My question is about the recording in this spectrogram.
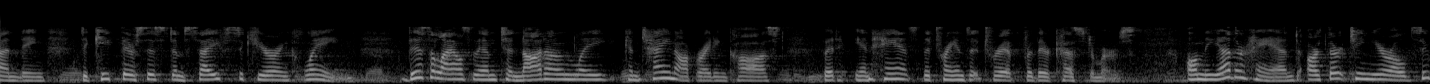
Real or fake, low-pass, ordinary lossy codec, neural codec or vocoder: real; 7.2 kHz; MP3, 24 kbps; none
